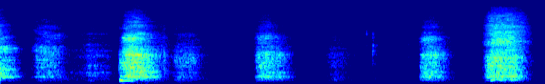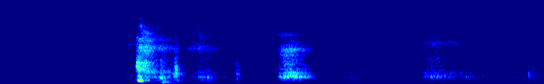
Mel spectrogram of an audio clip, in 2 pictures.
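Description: Men breathing heavily, with irregular loud exhales and sighs about once every second or so.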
